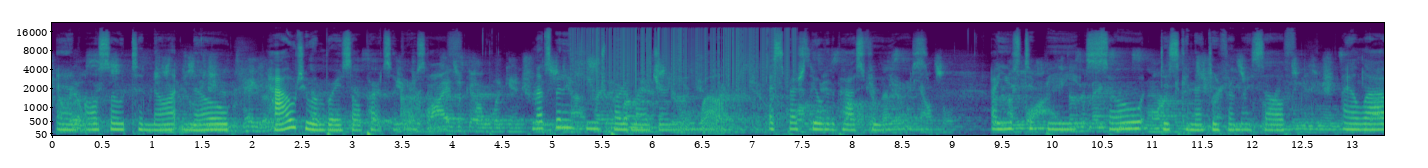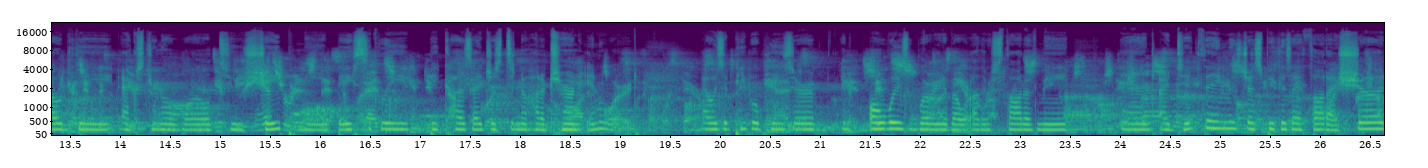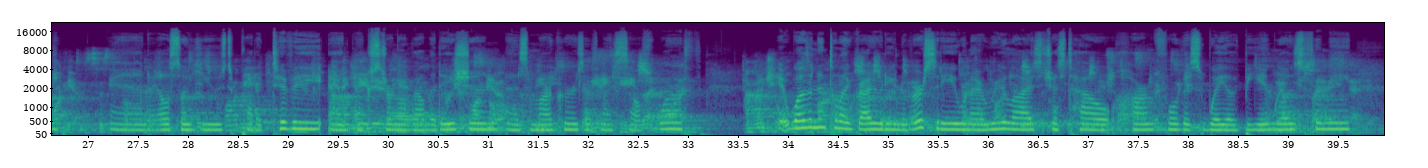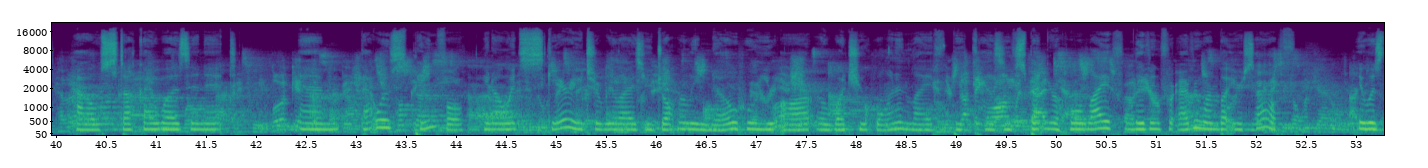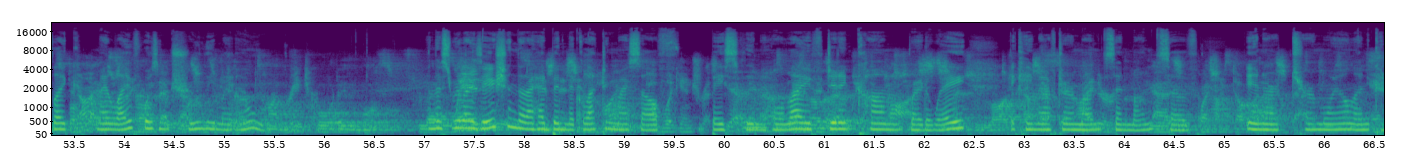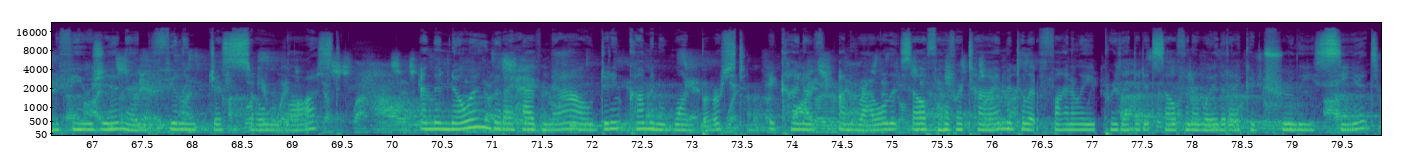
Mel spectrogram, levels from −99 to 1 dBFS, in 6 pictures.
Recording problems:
background chatter; loud; throughout; 2 voices, 8 dB below the speech
crackling; noticeable; from 5 to 7.5 s; 15 dB below the speech

